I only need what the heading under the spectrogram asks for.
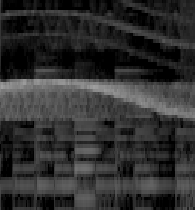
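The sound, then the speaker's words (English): A loud police car siren wails in a residential neighborhood as the car pulls up across the street, its steady tone sliding slowly downward in pitch, with a low rumbling, pulsing background underneath. “The main road through our neighborhood was a half mile from our house, and by the time I got there, sirens were howling. A block on, a police car pulled up across the street, and an officer got out.”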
